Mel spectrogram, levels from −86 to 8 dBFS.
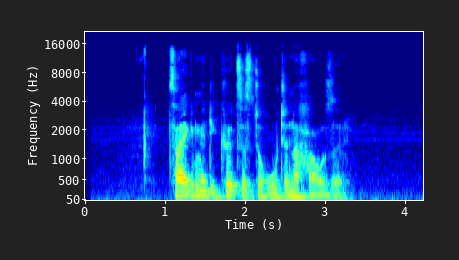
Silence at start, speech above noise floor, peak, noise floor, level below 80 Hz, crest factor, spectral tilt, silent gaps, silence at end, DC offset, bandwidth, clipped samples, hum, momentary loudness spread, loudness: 0.7 s; 31 dB; -14 dBFS; -62 dBFS; -58 dBFS; 20 dB; -5.5 dB/octave; none; 0.9 s; under 0.1%; 16 kHz; under 0.1%; none; 21 LU; -32 LUFS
